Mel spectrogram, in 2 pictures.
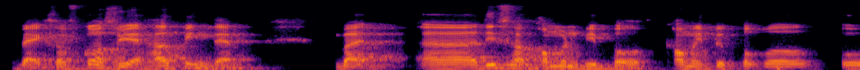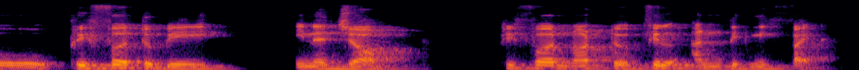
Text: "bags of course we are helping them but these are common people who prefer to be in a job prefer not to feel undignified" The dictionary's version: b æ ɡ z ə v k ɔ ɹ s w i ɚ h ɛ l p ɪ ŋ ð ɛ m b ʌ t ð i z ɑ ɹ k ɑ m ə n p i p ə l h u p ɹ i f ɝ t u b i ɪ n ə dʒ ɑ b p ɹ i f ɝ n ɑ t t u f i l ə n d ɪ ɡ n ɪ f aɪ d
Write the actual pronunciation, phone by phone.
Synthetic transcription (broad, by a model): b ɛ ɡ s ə f k ɔ s w i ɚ h ɛ l p ɪ ŋ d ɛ m b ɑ t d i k ɑ l k ɑ m ə n p i p ə l h u p ɹ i f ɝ t u b i ɪ n ə dʒ ɑ b p ɹ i f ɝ n ɑ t t u f i l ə n d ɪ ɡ n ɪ f aɪ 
